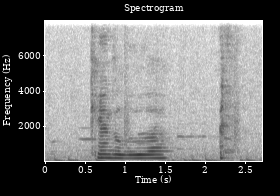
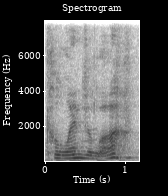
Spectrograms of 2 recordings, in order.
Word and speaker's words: Calendula: This is the Candelula.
